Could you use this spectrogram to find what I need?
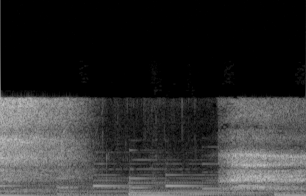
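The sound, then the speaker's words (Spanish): A deep breath, heard as breathy rushes of air at the start and again near the end, set over soft, sustained steady tones. “Vas a respirar profundamente.”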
